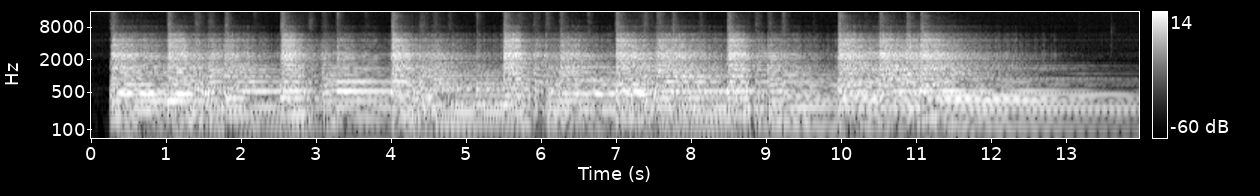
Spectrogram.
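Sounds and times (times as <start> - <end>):
electric guitar: 0.2 - 13.9.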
